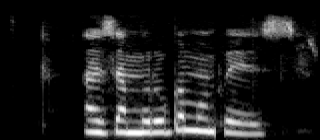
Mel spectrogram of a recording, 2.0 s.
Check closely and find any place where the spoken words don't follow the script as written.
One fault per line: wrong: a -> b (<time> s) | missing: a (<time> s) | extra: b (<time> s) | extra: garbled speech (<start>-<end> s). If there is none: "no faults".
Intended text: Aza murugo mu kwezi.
no faults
